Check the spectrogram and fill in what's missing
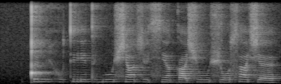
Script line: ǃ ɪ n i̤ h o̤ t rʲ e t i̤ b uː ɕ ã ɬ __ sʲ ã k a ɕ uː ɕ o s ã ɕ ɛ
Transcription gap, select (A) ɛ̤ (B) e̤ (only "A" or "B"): B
